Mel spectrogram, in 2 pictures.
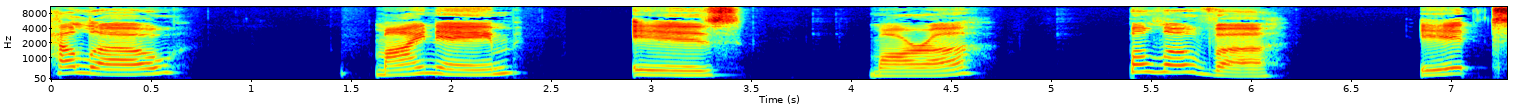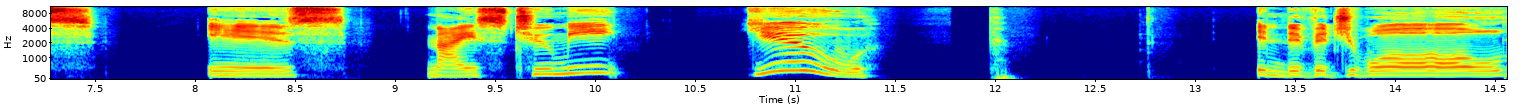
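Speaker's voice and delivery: stilted, slow, halting robotic voice with breaks. Meeting envoys of the Minerva Project, Mara talking slower than normal. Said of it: "talking slower than normal".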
